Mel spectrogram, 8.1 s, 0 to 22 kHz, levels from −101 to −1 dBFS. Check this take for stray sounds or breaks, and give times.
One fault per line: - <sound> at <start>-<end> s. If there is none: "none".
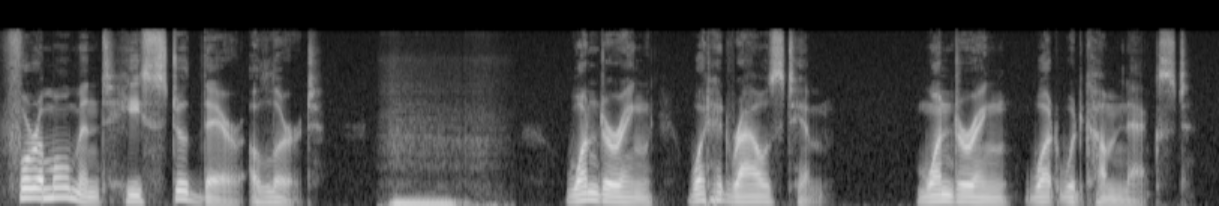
- breath at 2.5-3.4 s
